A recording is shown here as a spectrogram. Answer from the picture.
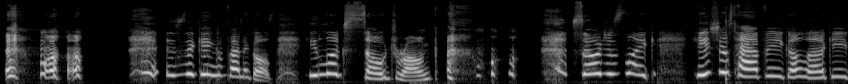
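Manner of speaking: laughing. Real, not acted. Laughing at a funny card.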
